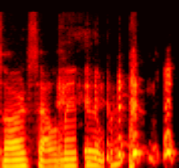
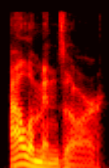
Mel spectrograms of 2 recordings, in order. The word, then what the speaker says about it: Alamanzar: Well, let's check on salamander. It's okay, Oliver, because I said it wrong. It was actually Alamanzar.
